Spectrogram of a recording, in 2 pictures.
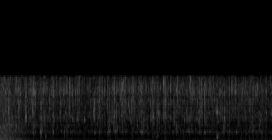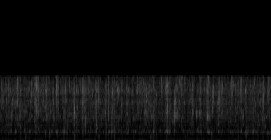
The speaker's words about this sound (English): You come down after a second and then you see the well, which is a strange little hole coming out from under the trees. You can't see its source, it's dark in there. There's a good amount of water flowing through.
